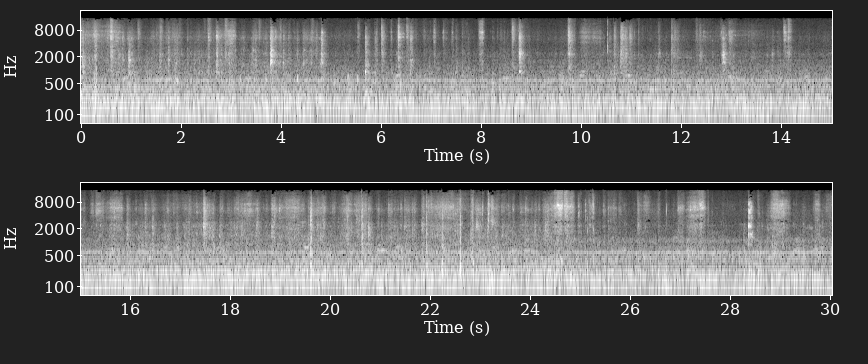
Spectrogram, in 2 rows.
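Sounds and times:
dog sniffing: 0:21.5 - 0:27.8, 0:28.4 - 0:30.0.

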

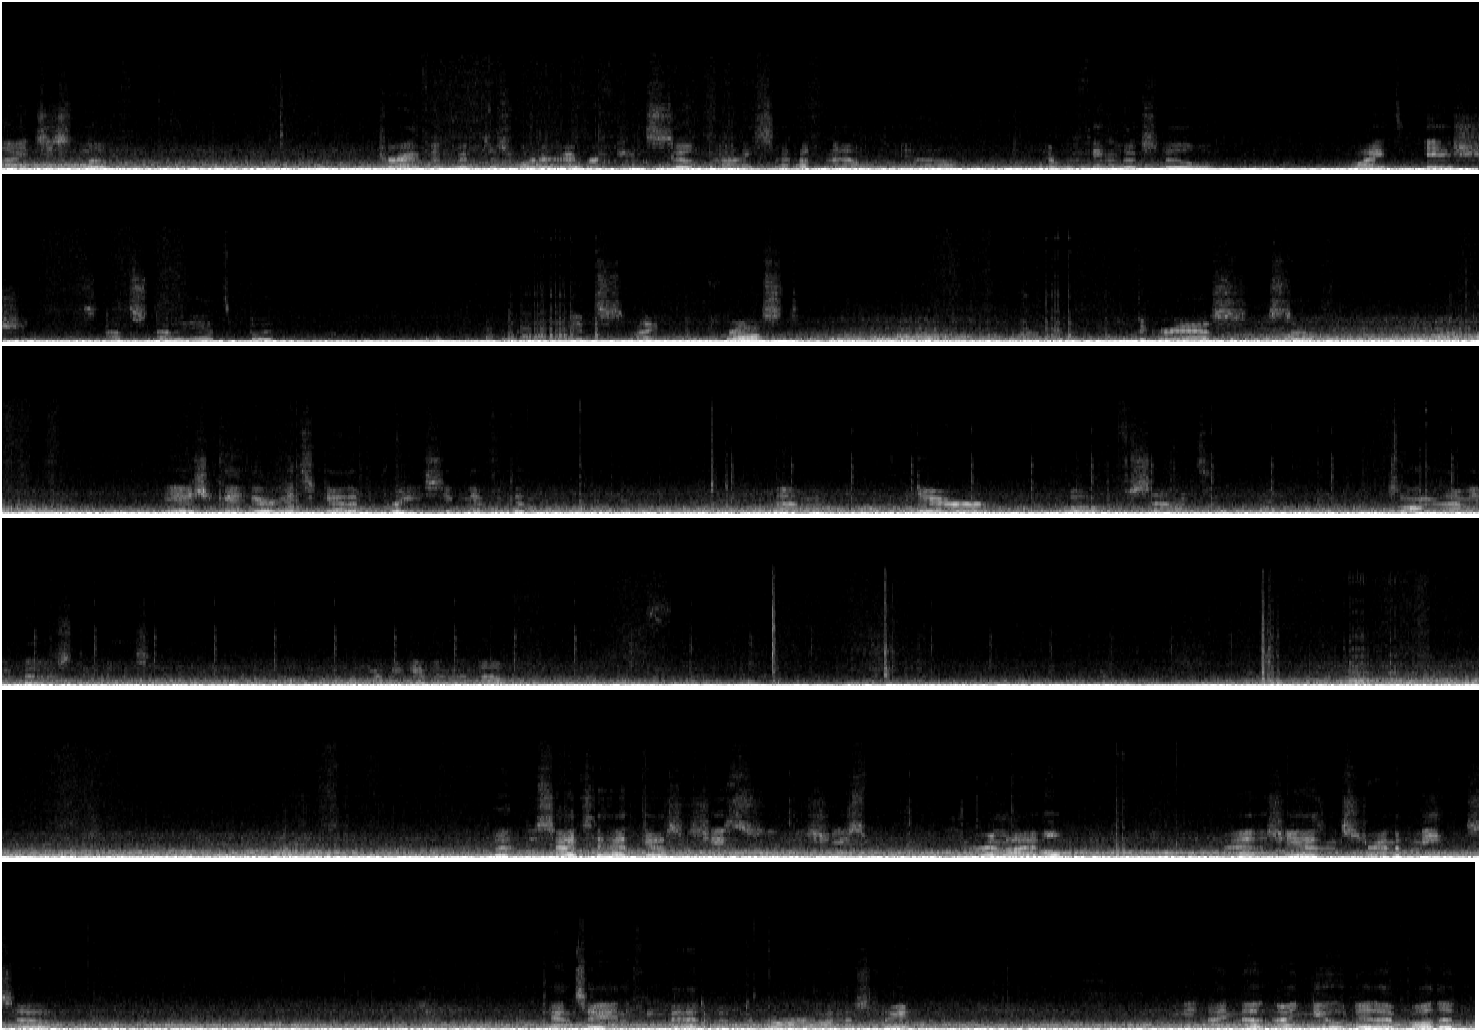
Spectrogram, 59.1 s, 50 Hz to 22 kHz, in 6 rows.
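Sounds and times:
car engine and road rumble: 0:00.0 - 0:59.0.

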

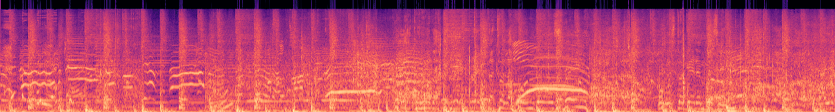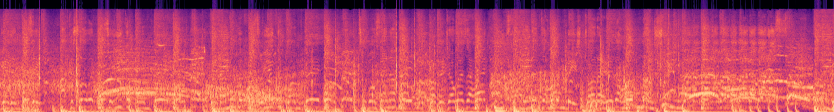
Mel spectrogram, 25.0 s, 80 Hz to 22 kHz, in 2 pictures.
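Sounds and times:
hip-hop music: 0:00.0 - 0:25.0
skateboard clacks: 0:08.6 - 0:22.9.

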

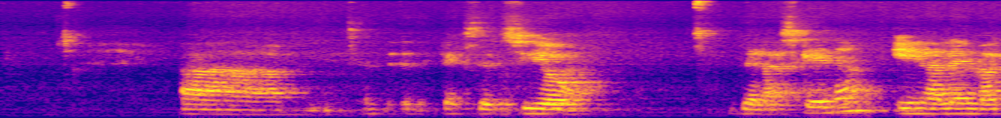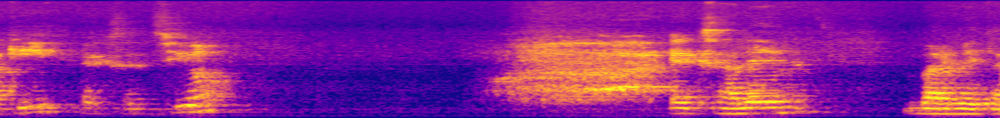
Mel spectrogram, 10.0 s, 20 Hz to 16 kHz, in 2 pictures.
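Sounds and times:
woman breathing in: 0:07.4 - 0:08.4.

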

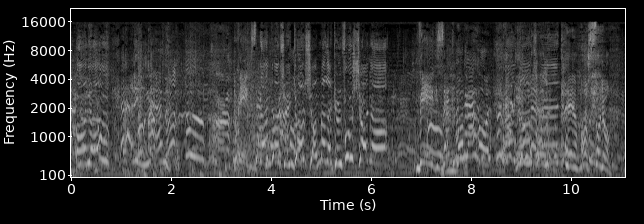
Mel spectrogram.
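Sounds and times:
people talking in agitated voices: 0:00.0 - 0:11.0.

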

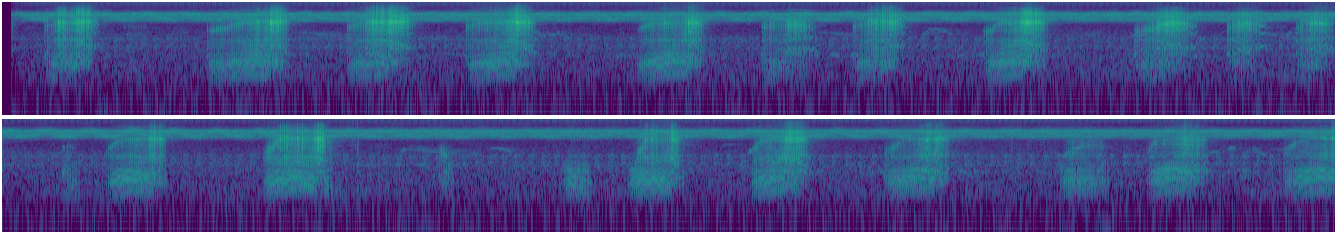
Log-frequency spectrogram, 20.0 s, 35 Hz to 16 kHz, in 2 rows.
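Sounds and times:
high-pitched insect drone: 0:00.1 - 0:20.0
ferret-badger calling: 0:08.5 - 0:10.0, 0:10.8 - 0:11.2, 0:12.0 - 0:12.5, 0:14.2 - 0:17.1, 0:18.0 - 0:20.0.

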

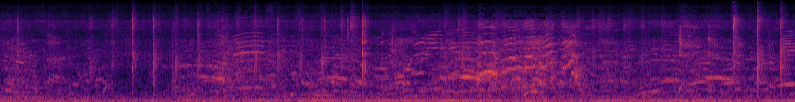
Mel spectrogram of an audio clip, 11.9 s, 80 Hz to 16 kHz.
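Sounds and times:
steady low rumble: 0:00.0 - 0:11.9
crowd voices calling out: 0:02.6 - 0:11.9.

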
